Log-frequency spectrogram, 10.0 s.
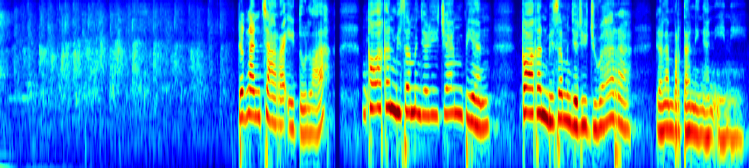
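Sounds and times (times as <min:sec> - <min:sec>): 
audience cheering: 0:00.0 - 0:03.0
speech: 0:03.2 - 0:09.9.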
